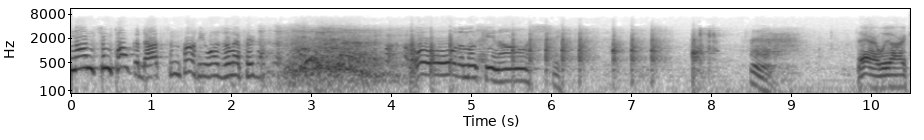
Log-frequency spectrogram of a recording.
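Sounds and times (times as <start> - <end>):
speech: 0.0 - 6.3, 8.5 - 9.0, 9.8 - 10.4
laughter: 2.2 - 5.6
hammering into wood: 4.2 - 8.0.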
